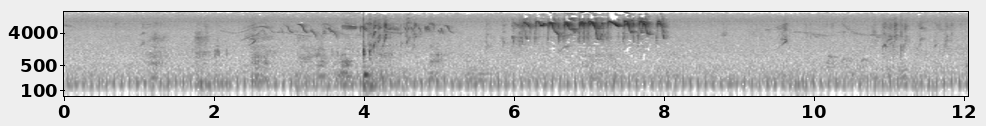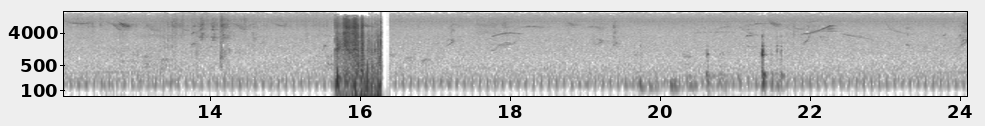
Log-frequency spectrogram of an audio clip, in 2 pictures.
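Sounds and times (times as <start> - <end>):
small birds chirping: 0.0 - 15.6, 16.6 - 24.0
brief rushing noise: 15.6 - 16.3.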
